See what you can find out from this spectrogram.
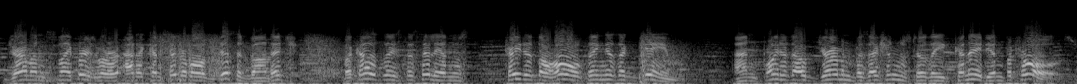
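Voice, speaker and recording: A man's voice: high voice, highs cut off. A man narrating a scripted wartime newsreel from the 1940s in a formal, declamatory manner, on an old soundtrack. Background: loud music.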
